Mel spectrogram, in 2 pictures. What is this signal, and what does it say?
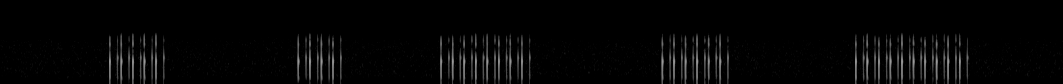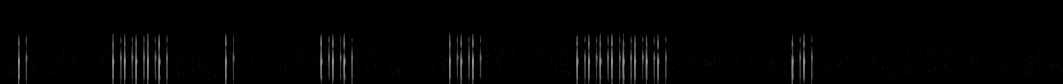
Pulse dialling, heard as clicks on a phone line, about 9 pulses a second. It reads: 5 4 8 6 0 1 5 1 3 3 8 2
